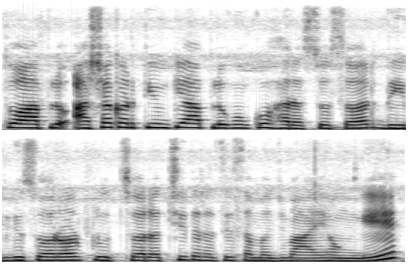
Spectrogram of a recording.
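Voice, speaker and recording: A woman teaching a grammar lesson in a patient classroom manner, repeating points, asking checking questions and drawing out vowel sounds slowly to show them. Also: medium pitch, fairly even intonation. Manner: draws out vowel sounds slowly when demonstrating.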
